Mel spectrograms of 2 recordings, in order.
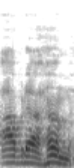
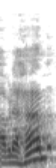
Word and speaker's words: Avraham: y en el medio aquella persona que se llama abraham abraham está transgrediendo un mandato divino en la misma prohibición de llamar a avraham abraham siento cuando no está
